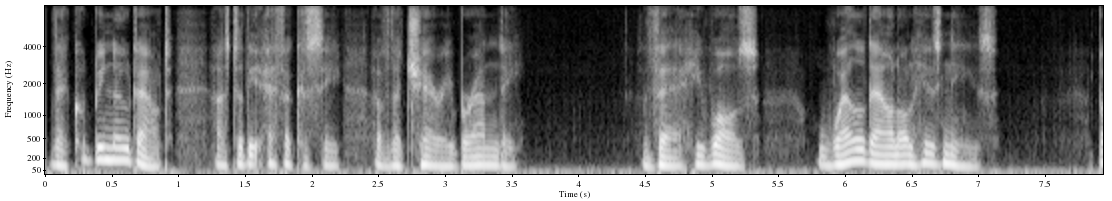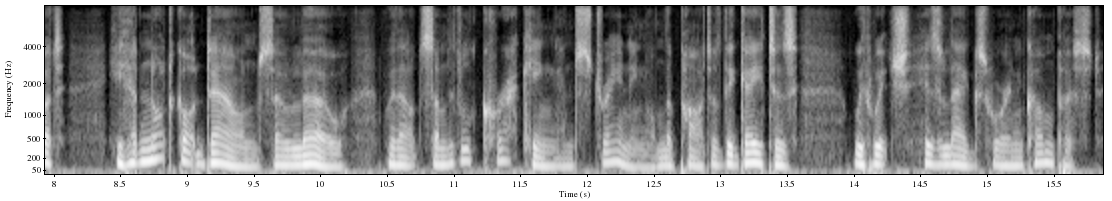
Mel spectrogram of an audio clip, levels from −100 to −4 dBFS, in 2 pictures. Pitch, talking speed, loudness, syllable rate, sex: 115 Hz, 180 wpm, -17 LUFS, 5.2 syllables/s, male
